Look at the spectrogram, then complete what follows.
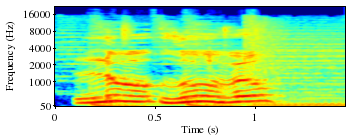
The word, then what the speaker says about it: Louisville: Louisville. Louisville. Right. That's how you say it. You got to like kind of slur, you know, slur it a little.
